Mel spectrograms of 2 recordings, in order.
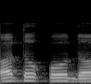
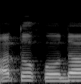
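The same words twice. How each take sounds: The two takes are said the same way.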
